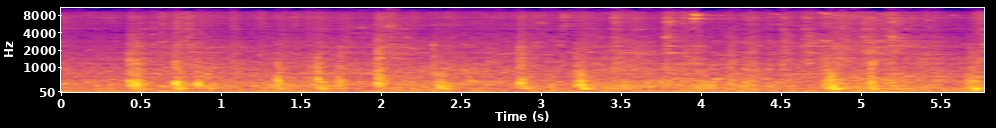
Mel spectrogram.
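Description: Passenger train coach rolling along the track, heard from its open doorway: a steady rumble and rattle with irregular clacks of the wheels over the rails.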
